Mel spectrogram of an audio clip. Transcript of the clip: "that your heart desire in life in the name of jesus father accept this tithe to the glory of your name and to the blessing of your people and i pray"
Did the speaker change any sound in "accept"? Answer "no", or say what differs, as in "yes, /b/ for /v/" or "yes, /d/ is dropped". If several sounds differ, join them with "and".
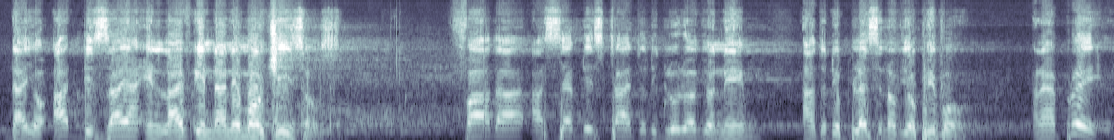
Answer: yes, /k/ is dropped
